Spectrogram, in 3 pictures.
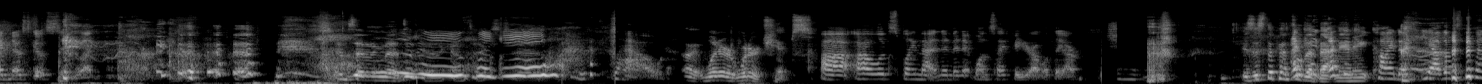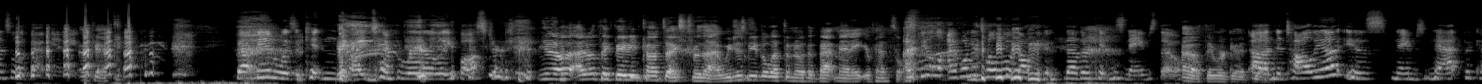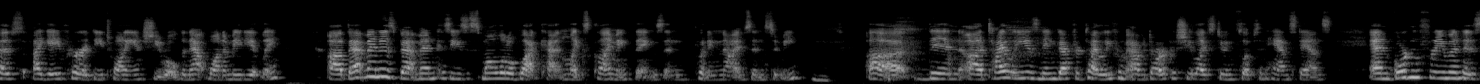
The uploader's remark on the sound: In which the audio quality varies wildly.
